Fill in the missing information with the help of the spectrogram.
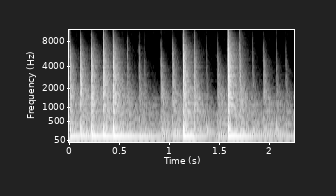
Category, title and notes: Music > Solo percussion
med low tom-fill harder 12 inch Sonor Force 3007 Maple Rack
perc, drums, beat, flam, quality, roll, drum, oneshot, drumkit, real, maple, loop, Tom, tomdrum, recording, toms, percussion, Medium-Tom, realdrum, wood, med-tom, kit, acoustic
